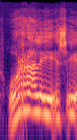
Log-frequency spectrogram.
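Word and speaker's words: órale: Orale, and I can roll my R's. You got to roll your R's, orale.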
